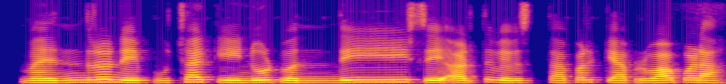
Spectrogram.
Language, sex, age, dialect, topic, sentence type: Hindi, female, 18-24, Awadhi Bundeli, banking, statement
